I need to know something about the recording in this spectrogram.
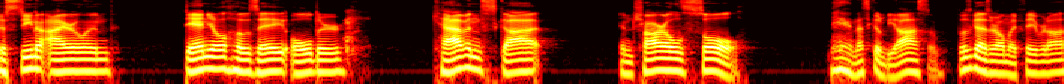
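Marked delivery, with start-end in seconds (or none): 8.3-10.7 heavy sarcasm with insincere, false enthusiasm. Praising the newly hired authors to another speaker: sarcastic. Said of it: "Are you being sarcastic?".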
